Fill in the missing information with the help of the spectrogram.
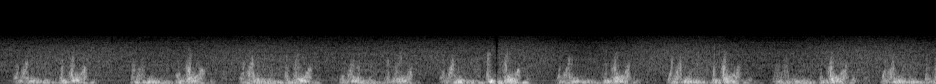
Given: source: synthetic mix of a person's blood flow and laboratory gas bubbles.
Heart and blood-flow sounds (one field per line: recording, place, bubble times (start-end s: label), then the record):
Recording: Doppler ultrasound of blood flow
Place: precordium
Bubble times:
no bubbles
From the record:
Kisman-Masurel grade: 000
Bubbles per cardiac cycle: 0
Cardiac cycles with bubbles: 0%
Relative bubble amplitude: no bubbles discernible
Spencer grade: 0 (complete lack of bubble signals)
